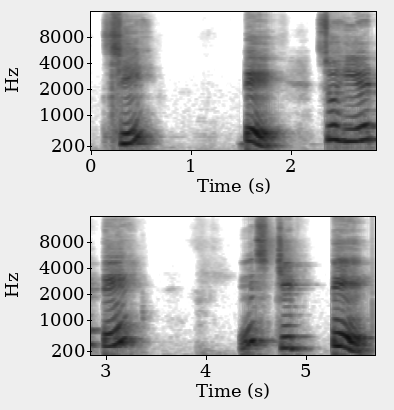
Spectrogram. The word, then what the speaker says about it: ಚಿಟ್ಟೆ: Butterfly is chitte. Chitte. So here te is chitte. We are stressing te and pronouncing so sajati ottakshara t a.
